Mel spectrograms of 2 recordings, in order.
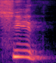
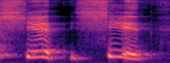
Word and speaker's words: sheet: I need your sign in this sheet sheet sheet, not shit."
